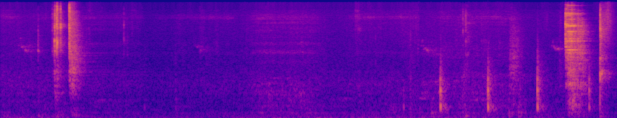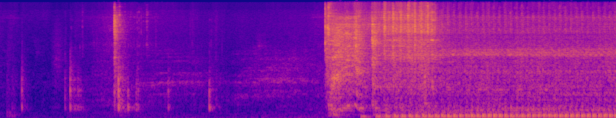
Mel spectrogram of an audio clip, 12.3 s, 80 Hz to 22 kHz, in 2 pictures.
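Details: KR Motors Yotta HQ80S 80cc scooter, which had been stalling, after valve adjustment: several seconds of clunks and kicks, then the single catches and settles into a steady, even run; normal engine start.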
